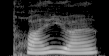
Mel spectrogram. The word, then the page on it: 团圆: tuán yuán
